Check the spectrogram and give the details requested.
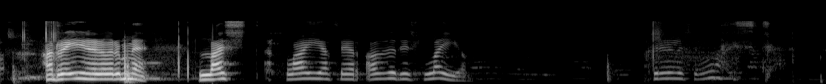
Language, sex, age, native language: Icelandic, male, 11, Icelandic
